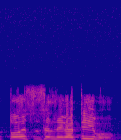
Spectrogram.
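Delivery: rattled off quickly at normal volume; quick statement. Real, not acted. Teacher explaining the negative part to students, quick statement. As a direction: say it fast, run the words together. Repeats the same words for emphasis.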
